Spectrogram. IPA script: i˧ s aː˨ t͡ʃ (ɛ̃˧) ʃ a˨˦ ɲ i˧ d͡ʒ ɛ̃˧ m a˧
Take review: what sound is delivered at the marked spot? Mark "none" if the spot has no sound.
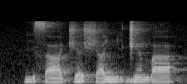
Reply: ɛ˧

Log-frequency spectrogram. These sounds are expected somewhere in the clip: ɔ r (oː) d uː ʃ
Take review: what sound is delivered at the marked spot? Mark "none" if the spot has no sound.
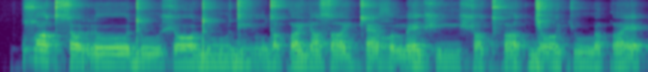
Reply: oː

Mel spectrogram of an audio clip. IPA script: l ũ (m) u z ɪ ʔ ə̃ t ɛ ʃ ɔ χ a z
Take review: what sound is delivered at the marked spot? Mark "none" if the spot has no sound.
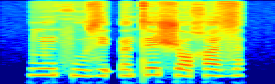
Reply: f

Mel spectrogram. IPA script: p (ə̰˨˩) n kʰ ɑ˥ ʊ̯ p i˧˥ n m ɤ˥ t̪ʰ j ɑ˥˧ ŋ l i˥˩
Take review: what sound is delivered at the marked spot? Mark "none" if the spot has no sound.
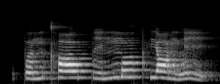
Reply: ə˧˥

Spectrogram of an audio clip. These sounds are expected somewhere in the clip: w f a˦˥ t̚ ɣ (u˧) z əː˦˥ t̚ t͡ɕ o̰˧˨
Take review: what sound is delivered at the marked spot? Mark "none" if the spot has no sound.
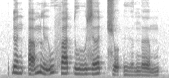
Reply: u˧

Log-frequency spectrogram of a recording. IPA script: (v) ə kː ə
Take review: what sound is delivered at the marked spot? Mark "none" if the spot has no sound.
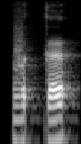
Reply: v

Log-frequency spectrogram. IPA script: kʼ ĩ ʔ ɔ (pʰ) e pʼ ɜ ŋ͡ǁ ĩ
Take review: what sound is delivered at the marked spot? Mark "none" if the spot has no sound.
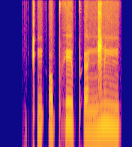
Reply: pʰ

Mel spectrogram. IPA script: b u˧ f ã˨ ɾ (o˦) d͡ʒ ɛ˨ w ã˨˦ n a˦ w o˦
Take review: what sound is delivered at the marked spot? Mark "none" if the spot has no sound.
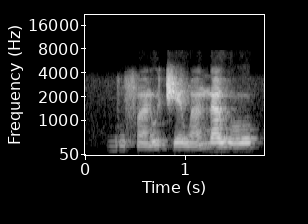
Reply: o˧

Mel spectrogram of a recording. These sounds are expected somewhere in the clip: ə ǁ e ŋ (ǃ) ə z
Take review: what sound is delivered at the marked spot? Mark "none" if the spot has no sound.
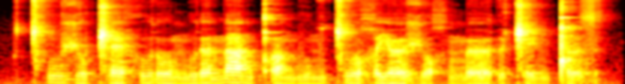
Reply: ǃ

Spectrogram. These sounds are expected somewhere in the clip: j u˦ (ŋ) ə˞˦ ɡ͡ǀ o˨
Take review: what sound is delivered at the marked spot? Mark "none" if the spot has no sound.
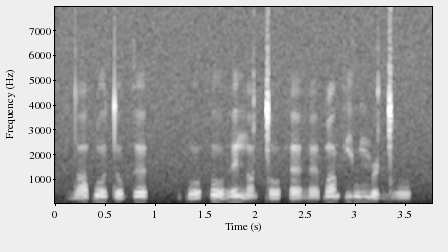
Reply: m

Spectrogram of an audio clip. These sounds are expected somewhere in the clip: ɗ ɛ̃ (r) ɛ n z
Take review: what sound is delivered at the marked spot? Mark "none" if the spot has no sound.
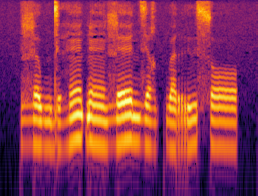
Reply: ɮ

